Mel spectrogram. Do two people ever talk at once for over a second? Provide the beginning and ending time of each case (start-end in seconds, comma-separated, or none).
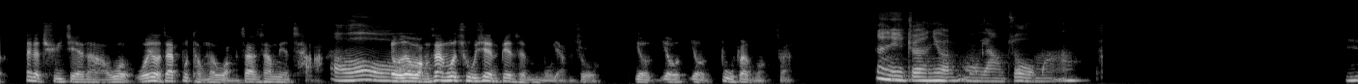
none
